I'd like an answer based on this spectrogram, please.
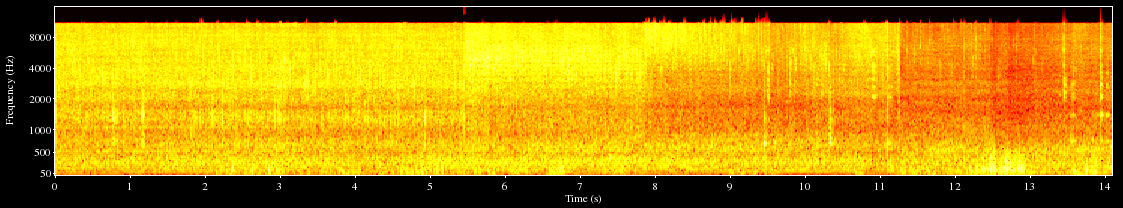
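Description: Salmon fillets and onions sizzling in butter in a frying pan, the hiss growing brighter around the middle. From about nine seconds in, metal tongs click against the pan as the onions are scooped out, and the sizzling thins out.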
